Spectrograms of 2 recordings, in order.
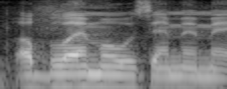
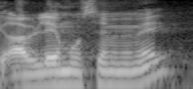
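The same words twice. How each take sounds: First: 'Hablemos' said as uh-BLAY-mose, Americanized; American accent Spanish. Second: 'Hablemos' said as ah-vleh-mos; Spanish pronunciation. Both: Shown as a demonstration. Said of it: "say it like a gringo would say".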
